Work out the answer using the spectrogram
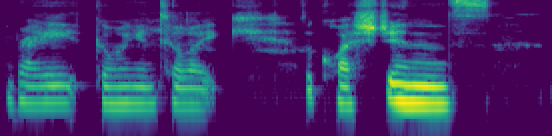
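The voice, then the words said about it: Very slow speech. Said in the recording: “Why are you talking so slow?”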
